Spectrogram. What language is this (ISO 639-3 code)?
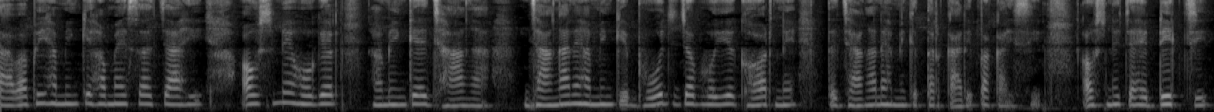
thq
